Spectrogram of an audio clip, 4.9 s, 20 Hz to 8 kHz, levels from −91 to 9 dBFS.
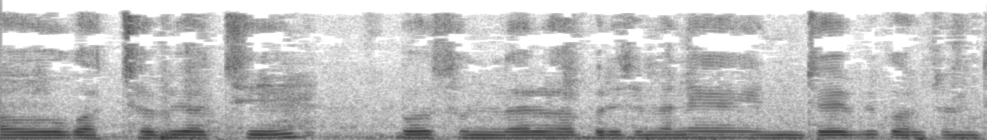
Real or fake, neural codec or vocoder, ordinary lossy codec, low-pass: real; none; MP3, 32 kbps; 7.2 kHz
